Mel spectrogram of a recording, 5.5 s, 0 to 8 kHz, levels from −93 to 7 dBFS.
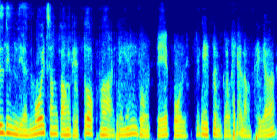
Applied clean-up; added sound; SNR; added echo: neural mask model Resemble Enhance denoiser.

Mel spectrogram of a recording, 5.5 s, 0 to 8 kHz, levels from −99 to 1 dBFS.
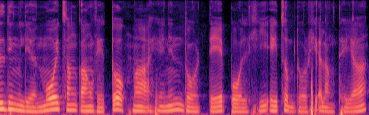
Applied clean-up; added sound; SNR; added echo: none; none; none; none.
